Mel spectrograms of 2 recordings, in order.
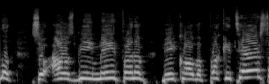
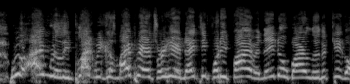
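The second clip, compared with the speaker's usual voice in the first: higher, shouted mocking voice; mock Twitter critic; 5 semitones higher than usual.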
